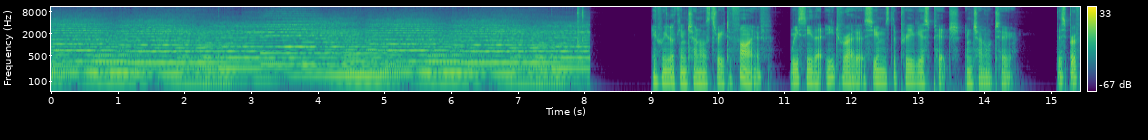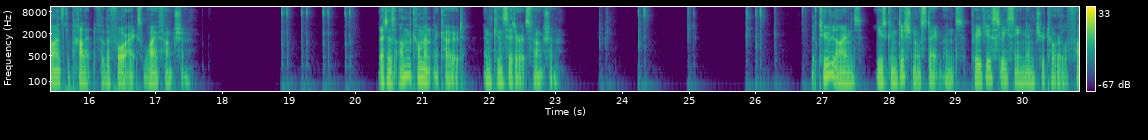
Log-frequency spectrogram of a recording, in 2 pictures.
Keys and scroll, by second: 7.9 space, 18.9 ctrl+shift+Tab, 23.7 Tab, 24.3 BackSpace, 25.0 Up, 26.0 Delete.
